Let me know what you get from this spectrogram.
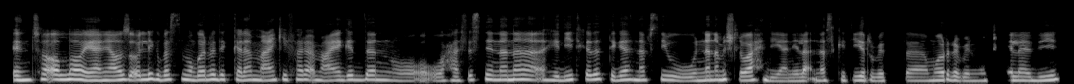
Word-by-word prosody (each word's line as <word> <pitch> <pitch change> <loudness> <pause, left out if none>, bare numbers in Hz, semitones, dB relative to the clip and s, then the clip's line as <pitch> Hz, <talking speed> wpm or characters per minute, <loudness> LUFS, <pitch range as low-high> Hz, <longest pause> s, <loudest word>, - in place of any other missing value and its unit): إن 205 0 +5
شاء 230 +2 +2
الله، 225 0 +6
يعني 190 +1 +3
عاوزة 205 +1 +3
أقول 220 - +2
لِك 245 - +4
بس 220 +2 -1
مجرّد 215 +1 +2
الكلام 210 -2 -1
معاكِ 205 +3 0
فرق 220 +1 -1
معايا 190 -2 -1
جدًا 205 -1 0
و 170 0 -8
وحسِّسني 190 +5 -3
إن 210 - +1
أنا 220 +2 +2
هديت 205 +5 0
كده 225 +1 +1
اتّجاه 215 -3 0
نَفْسي 205 +1 -1
وإن 175 -1 -2
أنا 200 +1 +3
مش 220 -2 +1
لوحدي 195 -1 0
يعني 155 0 -6
لأ، 170 +7 -3
ناس 180 -2 -5
كتير 185 -1 -3
بتمُر 175 +3 -3
بالمشكلة 175 +2 -4
دي، 190 +6 0
200 Hz, 185 wpm, -22 LUFS, 185-220 Hz, -, الله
